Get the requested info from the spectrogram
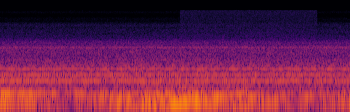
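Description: A steady low droning hum of several held tones over a hiss, the lowest tones swelling and fading slightly. A faint high hiss comes in about halfway and drops out near the end.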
